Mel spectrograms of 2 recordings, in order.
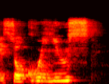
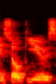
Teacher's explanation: the W actually just ended up falling out because the y sound that was put after it kind of absorbed it.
